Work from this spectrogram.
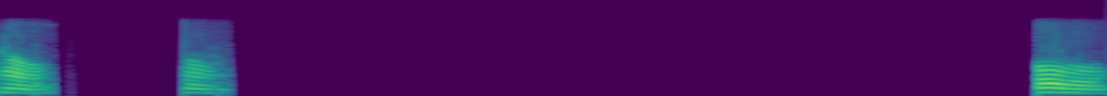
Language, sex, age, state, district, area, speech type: Marathi, male, 30-45, Maharashtra, Yavatmal, rural, conversation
